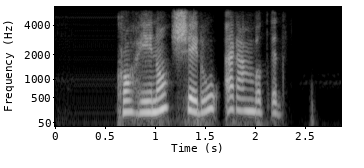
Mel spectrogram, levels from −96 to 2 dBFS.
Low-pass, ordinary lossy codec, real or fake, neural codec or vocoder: 5.4 kHz; Opus, 64 kbps; fake; codec, 16 kHz in and 24 kHz out, 0.6 kbps, FocalCodec, streaming, 2048 codes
